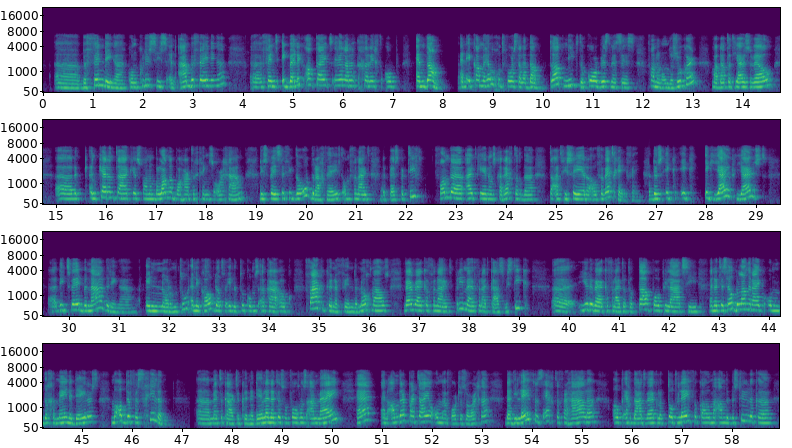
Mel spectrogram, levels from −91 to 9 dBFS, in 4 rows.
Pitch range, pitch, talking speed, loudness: 185-235 Hz, 205 Hz, 150 wpm, -22 LUFS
